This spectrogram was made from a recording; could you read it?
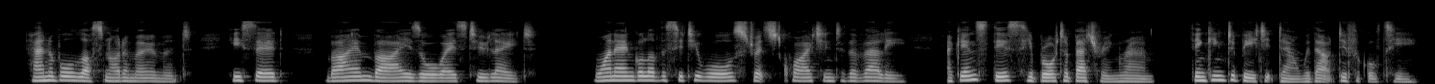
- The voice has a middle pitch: Yes, medium, 165 Hz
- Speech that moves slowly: No, average, 165 wpm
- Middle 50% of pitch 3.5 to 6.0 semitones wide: No, average, 3.0 semitones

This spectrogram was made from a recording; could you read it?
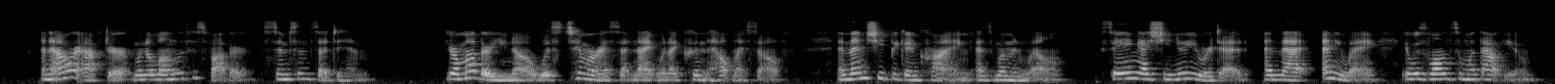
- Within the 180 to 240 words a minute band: Yes, average, 190 wpm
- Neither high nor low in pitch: No, high, 225 Hz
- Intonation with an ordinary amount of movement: Yes, average, 3.7 semitones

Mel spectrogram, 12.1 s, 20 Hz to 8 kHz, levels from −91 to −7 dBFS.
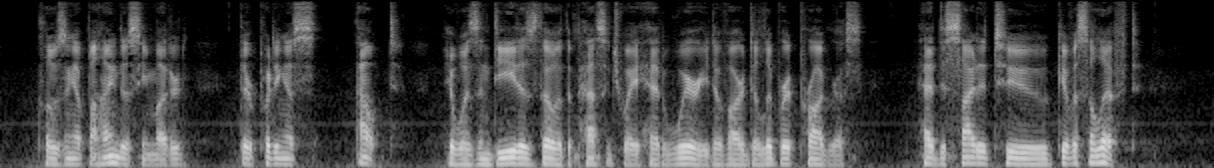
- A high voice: No, very low, 95 Hz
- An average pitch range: No, narrow, 2.3 semitones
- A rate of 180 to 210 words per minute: No, average, 150 wpm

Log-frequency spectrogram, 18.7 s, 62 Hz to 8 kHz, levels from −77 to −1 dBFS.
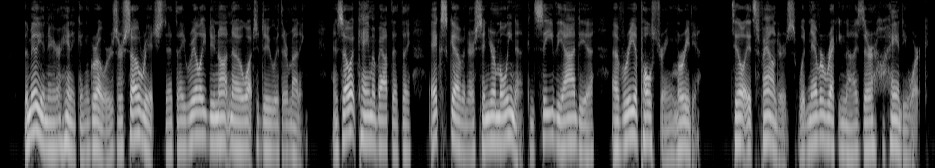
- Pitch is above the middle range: No, low, 125 Hz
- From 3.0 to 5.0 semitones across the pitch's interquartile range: Yes, average, 3.5 semitones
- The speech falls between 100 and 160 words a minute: Yes, average, 140 wpm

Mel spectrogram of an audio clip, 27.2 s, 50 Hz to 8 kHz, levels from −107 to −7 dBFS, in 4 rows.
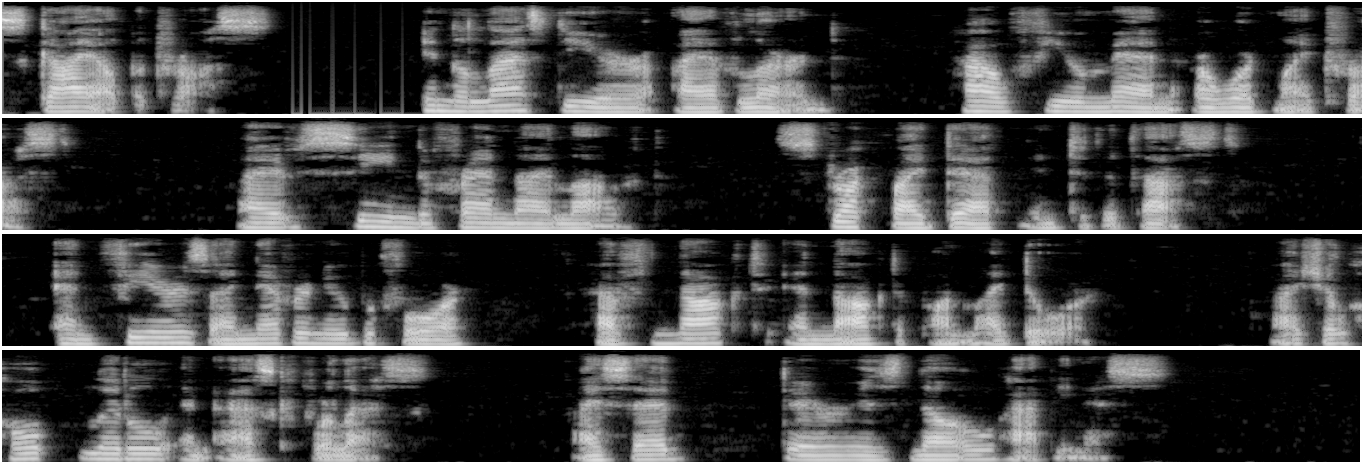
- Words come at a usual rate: No, slow, 125 wpm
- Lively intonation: No, average, 2.8 semitones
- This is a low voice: Yes, low, 125 Hz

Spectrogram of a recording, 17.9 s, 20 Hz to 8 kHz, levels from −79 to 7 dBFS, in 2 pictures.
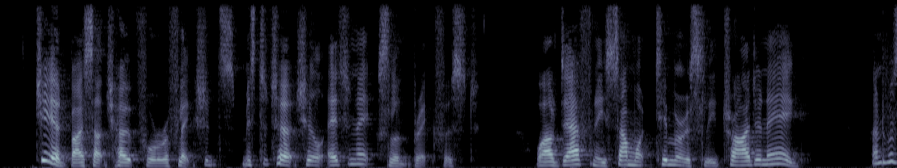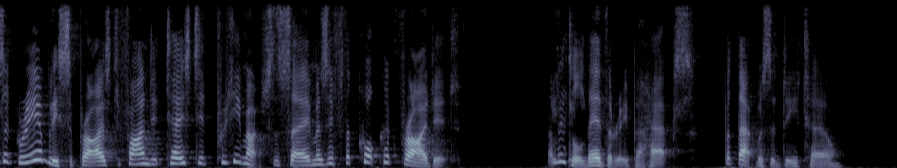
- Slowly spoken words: No, average, 155 wpm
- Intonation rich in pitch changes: Yes, wide, 7.2 semitones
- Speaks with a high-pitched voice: Yes, high, 205 Hz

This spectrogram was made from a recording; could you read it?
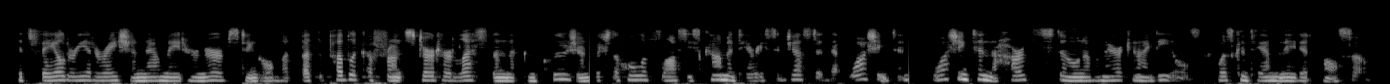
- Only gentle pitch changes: No, average, 3.4 semitones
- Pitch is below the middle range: No, medium, 180 Hz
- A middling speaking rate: Yes, average, 160 wpm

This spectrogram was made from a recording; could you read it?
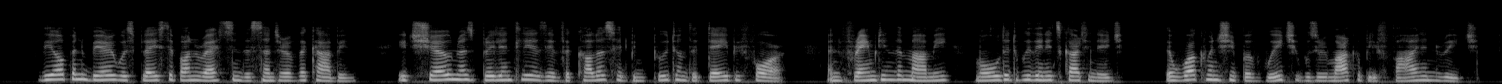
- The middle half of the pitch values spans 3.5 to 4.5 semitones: No, average, 2.9 semitones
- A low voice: No, high, 190 Hz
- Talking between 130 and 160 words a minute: No, average, 185 wpm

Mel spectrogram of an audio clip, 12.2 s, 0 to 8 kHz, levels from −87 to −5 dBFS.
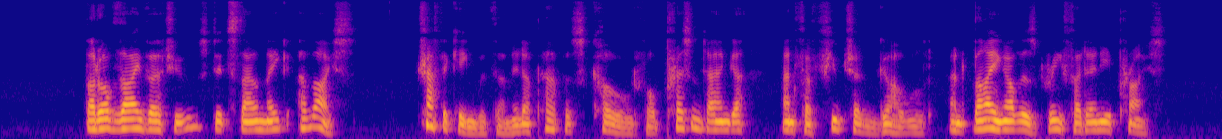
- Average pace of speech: Yes, average, 145 wpm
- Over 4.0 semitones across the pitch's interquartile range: Yes, average, 4.6 semitones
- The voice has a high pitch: No, low, 130 Hz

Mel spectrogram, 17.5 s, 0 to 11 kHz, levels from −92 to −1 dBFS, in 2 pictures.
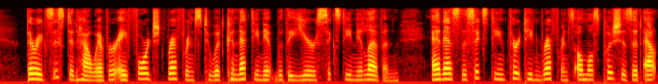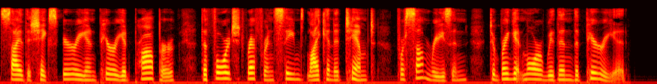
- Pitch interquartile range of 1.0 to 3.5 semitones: Yes, average, 3.2 semitones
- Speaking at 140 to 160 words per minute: Yes, average, 150 wpm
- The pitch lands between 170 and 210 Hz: Yes, medium, 185 Hz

